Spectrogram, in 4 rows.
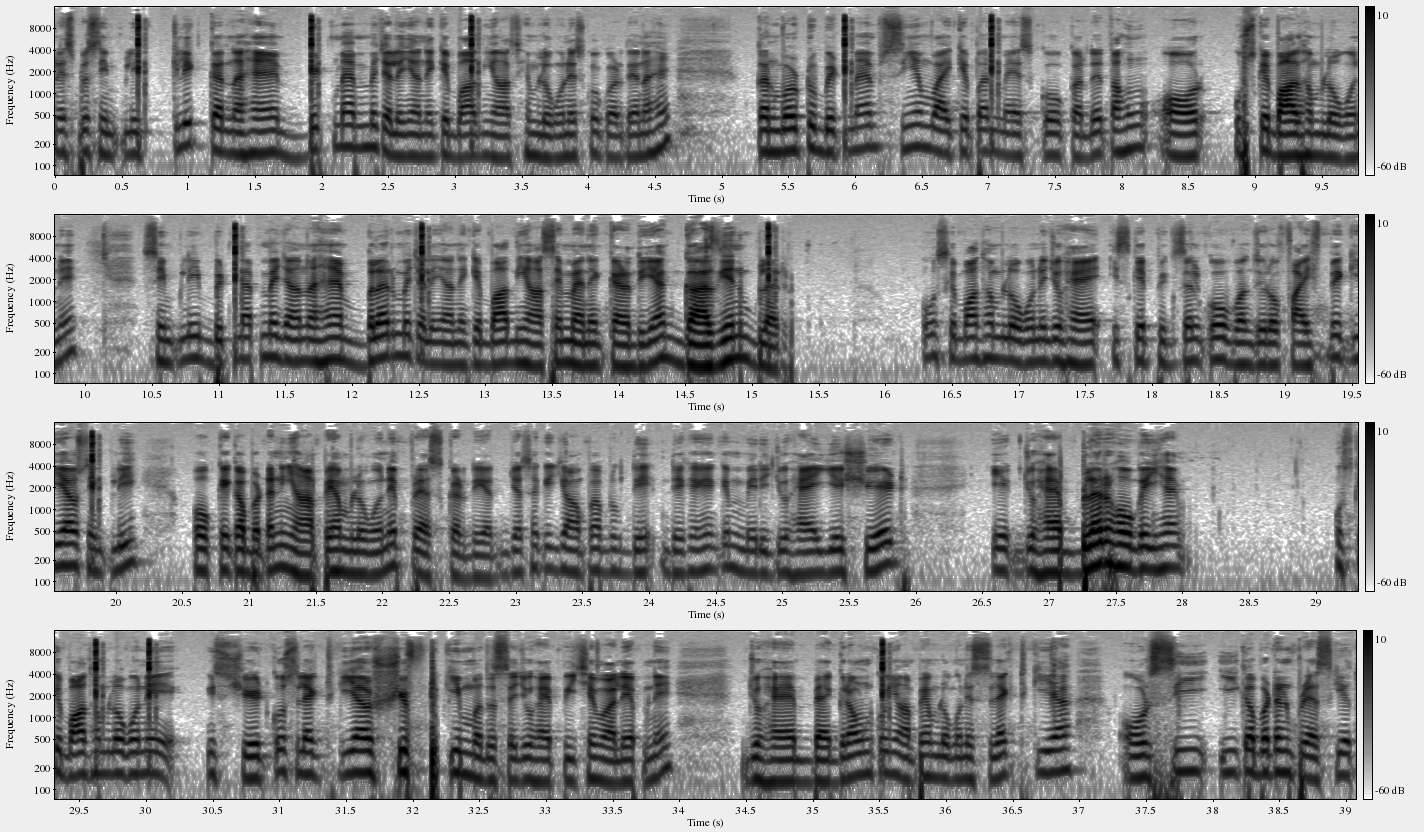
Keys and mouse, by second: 0.0 click, 6.0 click, 11.3 click, 15.3 click, 15.5 typing, 20.2 click, 29.3 5, 29.8-31.0 drag, 37.7-38.2 typing.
